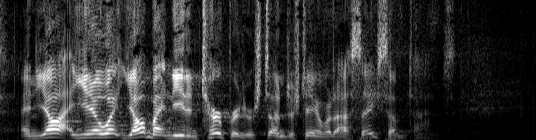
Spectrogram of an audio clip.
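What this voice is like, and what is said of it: Southern twang accent. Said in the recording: “my dialect is Nokelana, right? Southern twang, y'all, right? That's my dialect.”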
